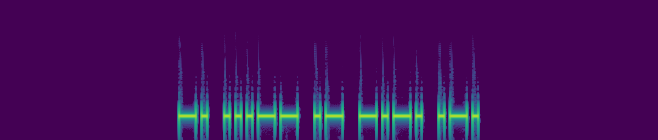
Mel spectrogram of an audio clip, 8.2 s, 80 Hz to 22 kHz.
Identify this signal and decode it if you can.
Morse code, heard as a keyed tone, about 17 wpm, 700 Hz. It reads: N3ACR
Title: USA Call Signs - 5 Characters - Repeated 3x - 17wpm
